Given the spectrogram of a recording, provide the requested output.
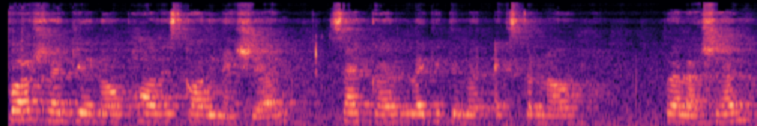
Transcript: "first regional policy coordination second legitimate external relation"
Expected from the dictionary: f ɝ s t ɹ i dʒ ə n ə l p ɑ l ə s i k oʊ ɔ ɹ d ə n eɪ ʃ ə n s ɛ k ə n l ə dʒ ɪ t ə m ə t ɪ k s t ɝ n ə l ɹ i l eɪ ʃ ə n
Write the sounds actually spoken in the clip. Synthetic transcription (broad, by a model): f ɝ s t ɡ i ə n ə l p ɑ l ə s k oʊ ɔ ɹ d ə n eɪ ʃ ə n s ɛ k ə n l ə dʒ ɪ t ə m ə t ɪ k s t ɝ n ə l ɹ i l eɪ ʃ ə n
